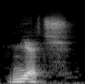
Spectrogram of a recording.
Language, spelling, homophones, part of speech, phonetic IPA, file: Polish, mieć, miedź, verb, [mʲjɛ̇t͡ɕ], Pl-mieć.ogg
